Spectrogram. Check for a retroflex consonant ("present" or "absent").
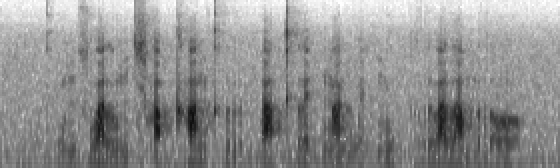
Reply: absent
